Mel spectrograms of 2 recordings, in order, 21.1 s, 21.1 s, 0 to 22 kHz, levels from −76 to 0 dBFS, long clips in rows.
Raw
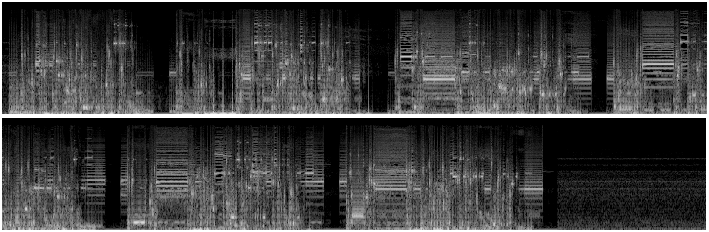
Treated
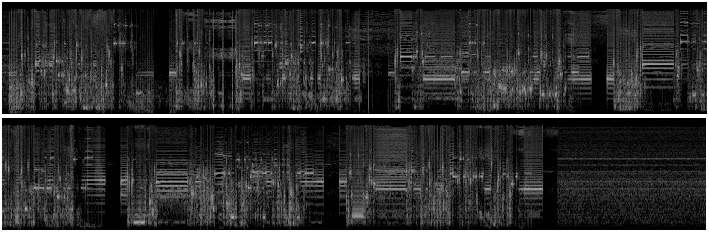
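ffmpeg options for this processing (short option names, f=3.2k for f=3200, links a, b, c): -filter_complex "[0:a]asettb=1/sr,asplit=3[a][b][c];[a]atrim=end=12.054[d];[b]atrim=start=12.05:end=15.76,asetpts=PTS-STARTPTS,afade=t=in:d=0.004:c=qsin,afade=t=out:st=3.706:d=0.004:c=qsin,acrossover=split=3300[e][f];[f]acompressor=threshold=-41dB:ratio=4:attack=1:release=60[g];[e][g]amix=inputs=2:normalize=0[h];[c]atrim=start=15.756[i];[d][h]acrossfade=d=0.004:c1=hsin:c2=qsin[j];[j][i]acrossfade=d=0.004:c1=qsin:c2=hsin,highpass=480,aemphasis=mode=production:type=75kf,acompressor=threshold=-30dB:ratio=10,volume=1dB"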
